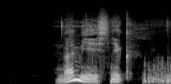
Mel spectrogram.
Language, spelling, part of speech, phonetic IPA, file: Russian, наместник, noun, [nɐˈmʲesnʲɪk], Ru-наместник.ogg
- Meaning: deputy, governor-general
